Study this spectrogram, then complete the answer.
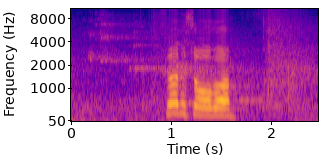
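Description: A man announces over a loudspeaker in a large echoing hall.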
